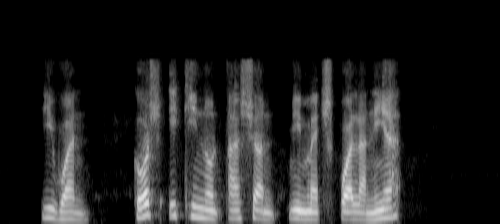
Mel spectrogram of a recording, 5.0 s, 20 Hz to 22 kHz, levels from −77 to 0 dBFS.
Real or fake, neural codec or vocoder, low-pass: fake; codec, 16 kHz in and 24 kHz out, 0.8 kbps, FocalCodec, streaming, 65536 codes; 7.2 kHz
